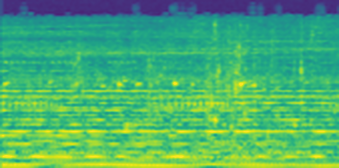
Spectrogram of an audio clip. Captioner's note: elephant rumbles; animals calling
